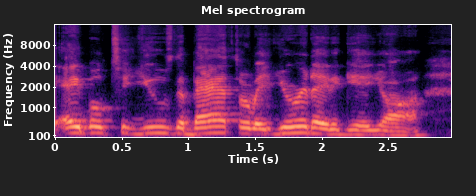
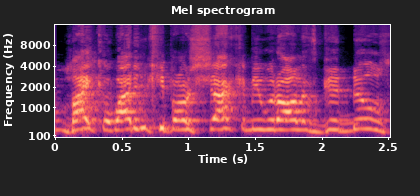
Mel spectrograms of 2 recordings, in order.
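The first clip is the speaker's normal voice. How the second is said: high, loud mock complaint; retold excitement; 7 semitones higher, 6 dB louder than usual. Vlogger to Michael about his wife's new kidney, excited. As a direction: raise pitch and volume, delightedly exasperated. Retold reaction to good news.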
